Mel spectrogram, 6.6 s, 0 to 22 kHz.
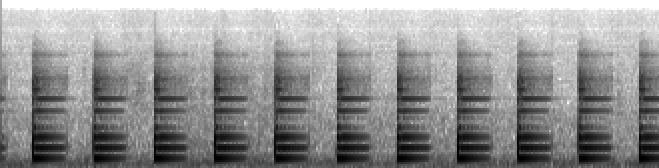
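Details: Cardiac Science Powerheart G3 AED on enhanced settings, compression-only CPR after a delivered shock: steady tonal beeps about 98 a minute, the AED's metronome pacing chest compressions.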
